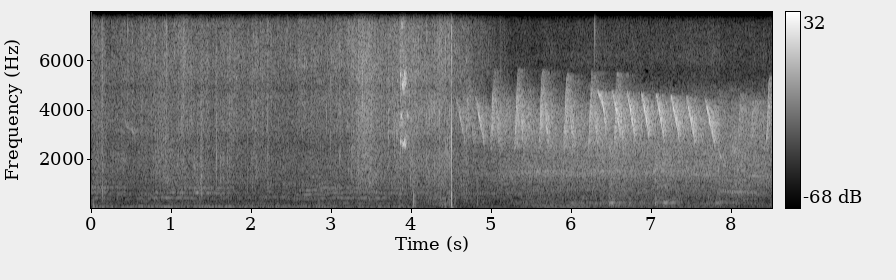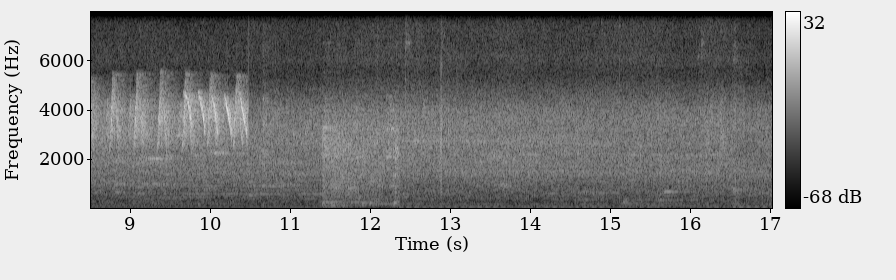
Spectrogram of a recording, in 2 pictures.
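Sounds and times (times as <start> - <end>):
brief rustle: 0.0 - 5.0.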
